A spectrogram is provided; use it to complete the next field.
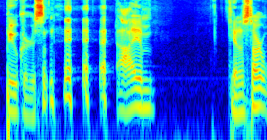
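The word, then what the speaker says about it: Bueckers: versus uh Paige Beckers I guess it's pronounced Beckers and not Bookers I am going to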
